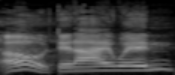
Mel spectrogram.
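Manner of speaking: voice pitched way up high. Recalling mocking a game character's victory line, high-pitched Peach imitation. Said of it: "we'd constantly be doing the".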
